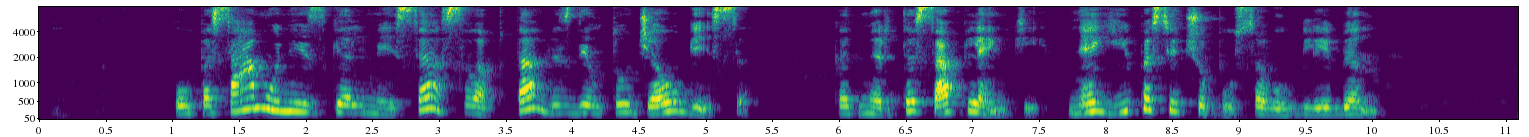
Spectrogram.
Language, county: Lithuanian, Marijampolė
